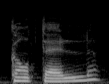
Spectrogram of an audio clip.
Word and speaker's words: quand elle: So like that, quand elle, all right, same rule here. Remember, when you will have this D, you will phonetically pronounce it like T.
